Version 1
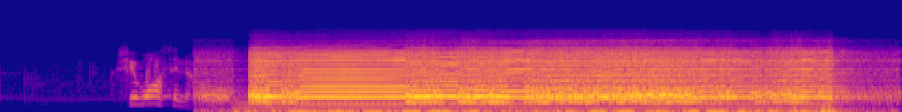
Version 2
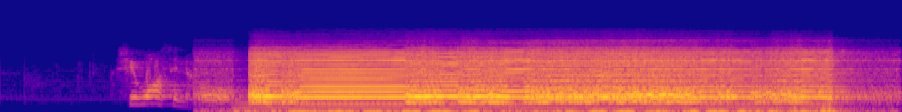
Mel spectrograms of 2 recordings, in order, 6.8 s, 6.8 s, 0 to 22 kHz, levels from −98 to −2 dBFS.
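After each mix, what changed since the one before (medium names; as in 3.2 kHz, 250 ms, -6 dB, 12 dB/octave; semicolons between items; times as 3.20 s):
speech: send on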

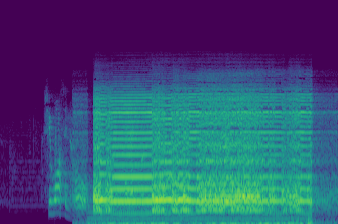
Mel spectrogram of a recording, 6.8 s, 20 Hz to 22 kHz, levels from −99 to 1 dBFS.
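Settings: speech: add peaking EQ 640 Hz +5.5 dB 0.94 oct; background: send -8.0 dB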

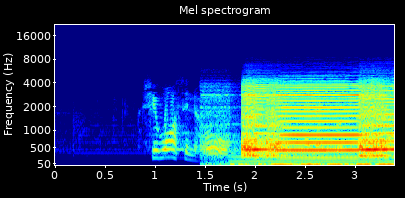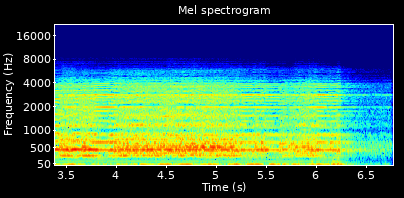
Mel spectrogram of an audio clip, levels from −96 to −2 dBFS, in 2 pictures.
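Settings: speech: send -10.0 dB; background: send +10.0 dB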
